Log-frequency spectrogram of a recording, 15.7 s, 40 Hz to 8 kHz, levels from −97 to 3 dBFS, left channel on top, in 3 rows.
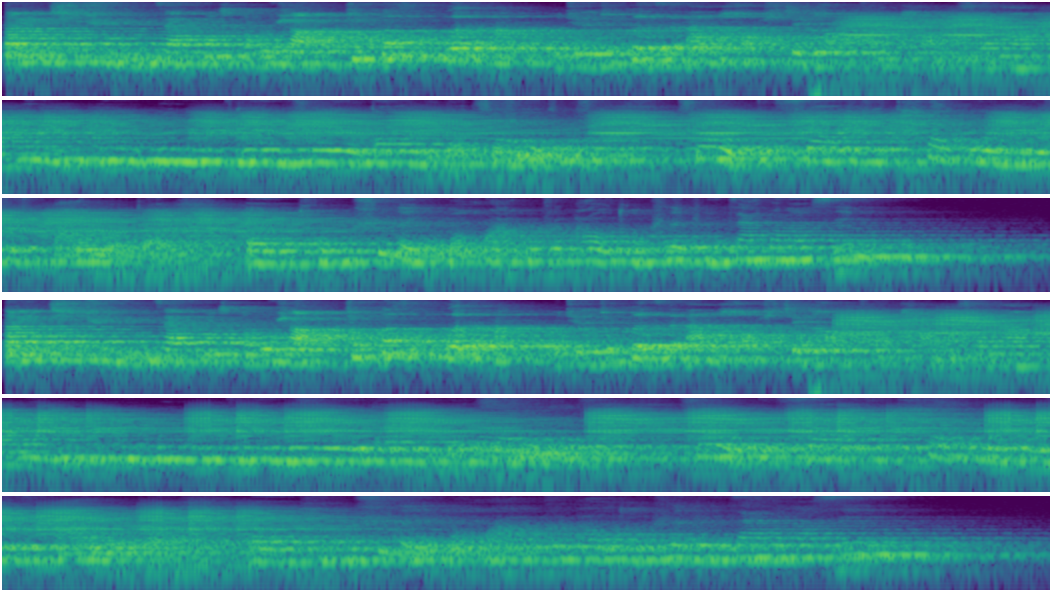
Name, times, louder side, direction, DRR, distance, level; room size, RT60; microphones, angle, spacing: voice 1, 0.0-5.1 7.6-7.9, right 1 dB, 15° right, -6 dB, 0.5 m, -23 dB
sound 1, 4.0-5.8 6.1-7.4 8.1-9.8 10.1-11.8, right 2 dB, 70° right, 0.5 m, -29 dB
voice 2, 5.3-14.8, left 2 dB, 55° left, 0 dB, 0.3 m, -27 dB
3.8 x 2.1 x 3.9 m, 2.8 s
head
